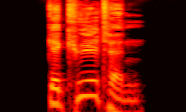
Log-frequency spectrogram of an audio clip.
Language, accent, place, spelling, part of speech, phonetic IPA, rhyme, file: German, Germany, Berlin, gekühlten, adjective, [ɡəˈkyːltn̩], -yːltn̩, De-gekühlten.ogg
- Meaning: inflection of gekühlt: 1. strong genitive masculine/neuter singular 2. weak/mixed genitive/dative all-gender singular 3. strong/weak/mixed accusative masculine singular 4. strong dative plural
